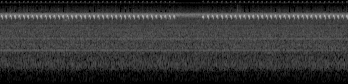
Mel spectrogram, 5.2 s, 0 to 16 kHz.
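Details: Allard's ground cricket singing, suburban backyard, Montoursville, Pennsylvania, 9 August 2016 at 1 pm: piercing high trill of fast, evenly spaced pulses, interrupted once by a short gap of under half a second.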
